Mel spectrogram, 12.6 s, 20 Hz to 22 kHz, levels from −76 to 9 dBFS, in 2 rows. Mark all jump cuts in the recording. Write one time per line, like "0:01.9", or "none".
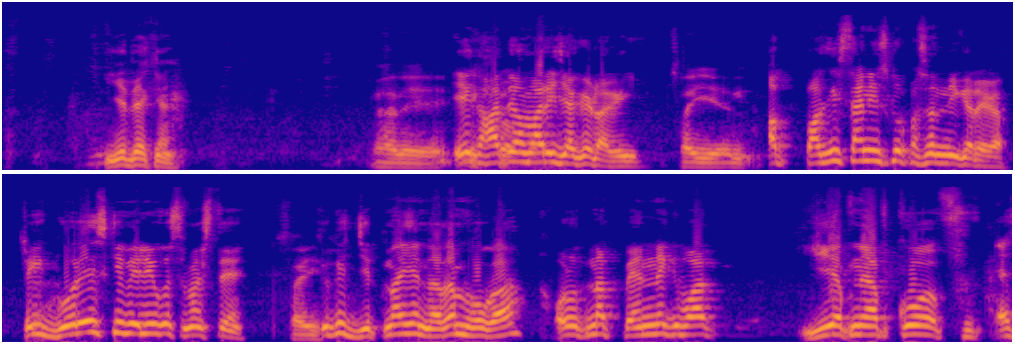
0:02.7
0:06.3
0:09.6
